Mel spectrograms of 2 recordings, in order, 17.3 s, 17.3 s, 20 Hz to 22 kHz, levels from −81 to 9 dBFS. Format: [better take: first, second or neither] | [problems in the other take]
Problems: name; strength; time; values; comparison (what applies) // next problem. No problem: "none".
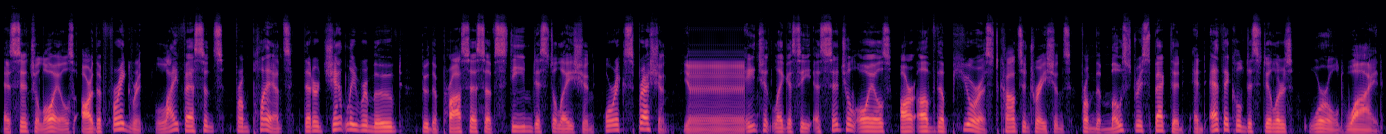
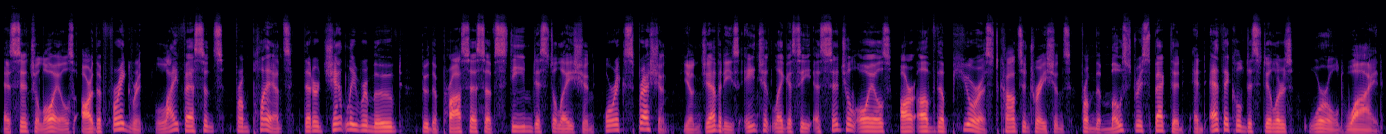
second | audio freezing; at 8.5 s for 0.5 s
